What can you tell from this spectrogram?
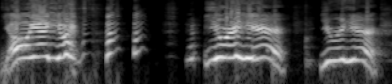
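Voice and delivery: loud, high, delighted greeting with a laugh; excited recognition. Real, not acted. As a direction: call out to a familiar face, thrilled. Spots a returning viewer live.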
